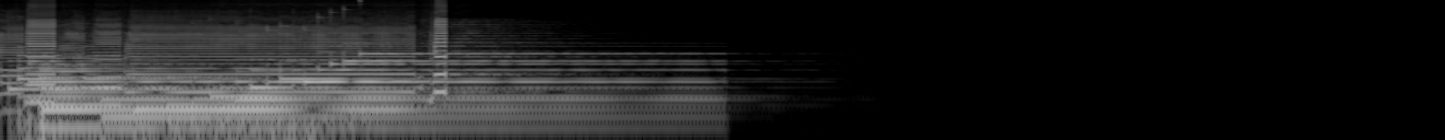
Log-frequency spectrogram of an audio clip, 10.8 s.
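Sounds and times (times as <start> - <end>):
tenor club sound on an arranger keyboard: 0.1 - 4.7.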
